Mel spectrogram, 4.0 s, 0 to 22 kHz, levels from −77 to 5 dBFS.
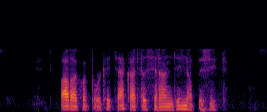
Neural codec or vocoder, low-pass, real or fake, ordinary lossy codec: codec, 16 kHz, 0.5 kbps, FunCodec, trained on LibriTTS, 25 frames a second; 3.6 kHz; fake; MP3, 32 kbps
